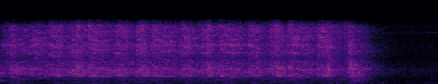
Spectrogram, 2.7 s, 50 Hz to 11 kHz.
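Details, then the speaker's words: Yamaha R15 with idle problem and DTC 46: starter churns slowly and labours, then quits without catching; battery voltage drops from 11.4 V when cranking, so the fault is the battery. "drop akinya drop teman-teman berarti permasalahannya di aki ini"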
